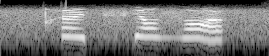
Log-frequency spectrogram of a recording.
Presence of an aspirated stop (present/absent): present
